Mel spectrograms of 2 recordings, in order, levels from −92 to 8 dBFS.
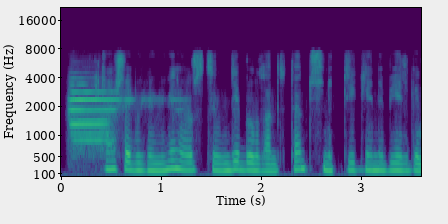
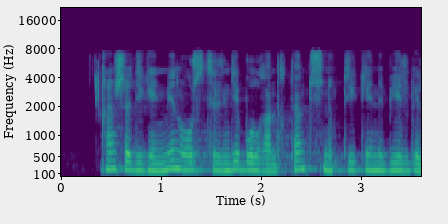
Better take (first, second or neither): second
